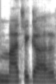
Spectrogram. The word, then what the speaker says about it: Madrigal: you think the um the name magal sounds like mag magical yeah you think that's on purpose could be F actually in this movie yeah like phonetically it's supposed to sound like magical magical magical I think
